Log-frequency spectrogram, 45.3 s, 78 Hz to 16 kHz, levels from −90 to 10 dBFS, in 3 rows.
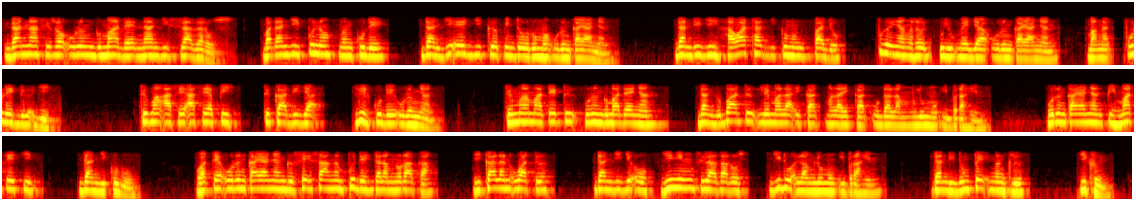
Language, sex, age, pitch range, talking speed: Malay, male, 50-69, 150-185 Hz, 110 wpm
